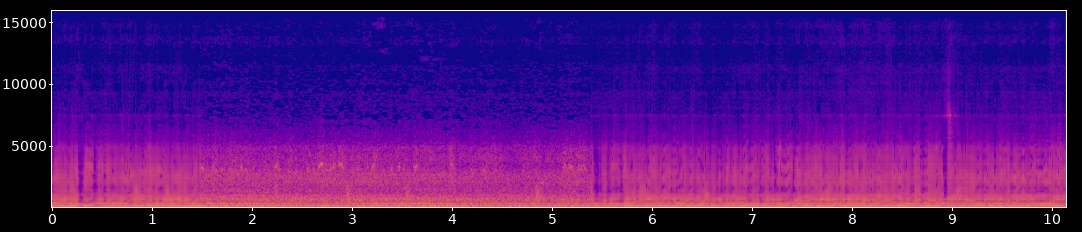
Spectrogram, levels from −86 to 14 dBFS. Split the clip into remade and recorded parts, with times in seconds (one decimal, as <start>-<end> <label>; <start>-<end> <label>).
0.0-1.5 remade; 1.5-5.4 recorded; 5.4-10.1 remade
